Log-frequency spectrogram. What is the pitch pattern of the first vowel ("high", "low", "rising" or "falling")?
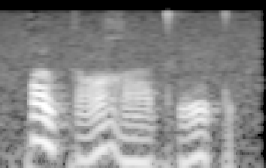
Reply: falling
